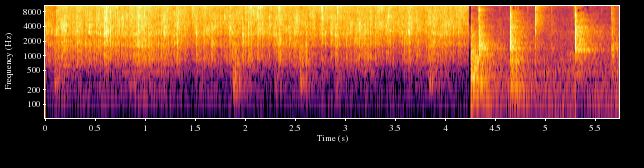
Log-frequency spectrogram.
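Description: Dried red chillies and curry leaves sizzling in hot oil in a small aluminium pan, stirred with a spoon. The sizzle cuts off suddenly about four seconds in, followed by a few sharp metallic clinks.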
